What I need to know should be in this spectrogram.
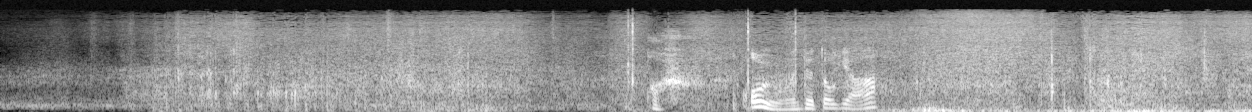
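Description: Skis hiss and scrape over packed snow.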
